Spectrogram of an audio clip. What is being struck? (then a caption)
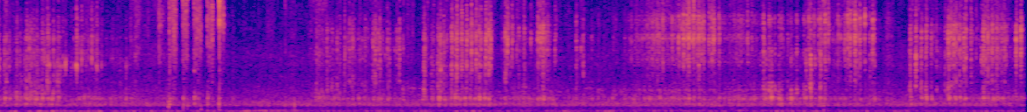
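Coated scratch-art paper sheet with wooden stylus. A wooden stylus scratches the coating of a flat black coated scratch-art paper sheet lying on a table. Quiet, bright, scratchy strokes come in uneven bursts with almost no low end, building in a few louder stretches.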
